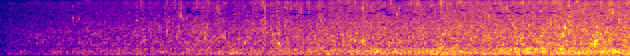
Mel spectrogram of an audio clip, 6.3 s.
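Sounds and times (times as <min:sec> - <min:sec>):
water bubbling: 0:01.5 - 0:06.2.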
